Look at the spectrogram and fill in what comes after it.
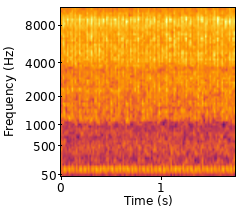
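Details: Volkswagen LT35 diesel van that cranked but wouldn't start, fixed by repairing a corroded 5 V supply wire to the fuel rail pressure sensor: smooth, even diesel idle with steady low clatter, no stumbling or misses; normal idle.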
